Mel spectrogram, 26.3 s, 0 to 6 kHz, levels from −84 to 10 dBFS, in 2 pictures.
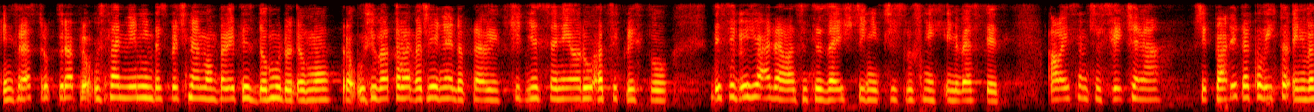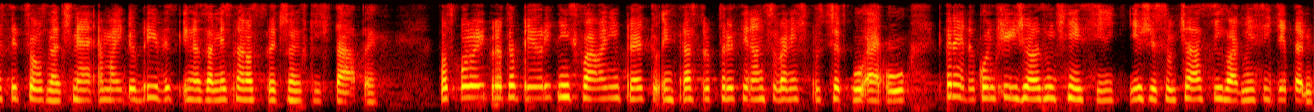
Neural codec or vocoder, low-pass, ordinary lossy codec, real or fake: codec, 44.1 kHz, 2.6 kbps, DAC; 5.4 kHz; none; fake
